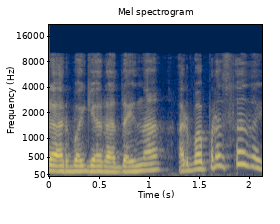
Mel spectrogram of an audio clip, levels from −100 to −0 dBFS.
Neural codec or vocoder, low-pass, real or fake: vocoder, 44.1 kHz, 128 mel bands, Pupu-Vocoder; 9.9 kHz; fake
